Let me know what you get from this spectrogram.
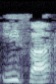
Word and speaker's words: EAFE: The World Index means everybody, and the EAFE, and that's how it's pronounced, I didn't make it up, E-A-F-E, was everybody except the United States.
